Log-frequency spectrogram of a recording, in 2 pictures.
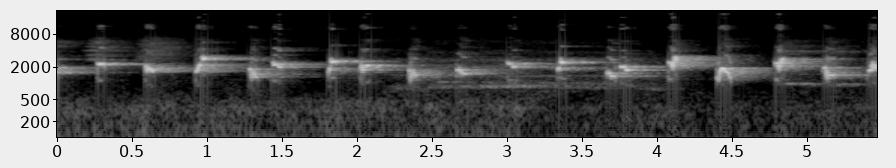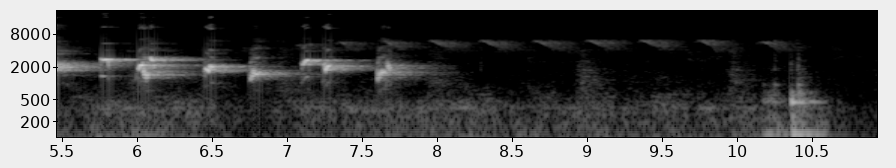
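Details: Sooty-headed bulbul singing a long, fast fighting song used as a provoking lure. Quick bright whistled notes run for about eight seconds, then stop, leaving faint high ticking and a brief dull knock.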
